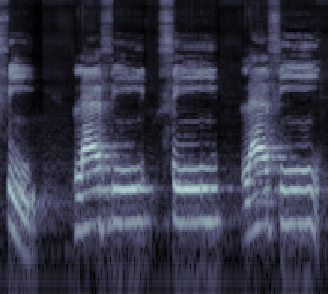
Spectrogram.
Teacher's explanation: fa ujung gigi saya atas bertemu dengan perut bibir bagian bawah. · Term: huruf fa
